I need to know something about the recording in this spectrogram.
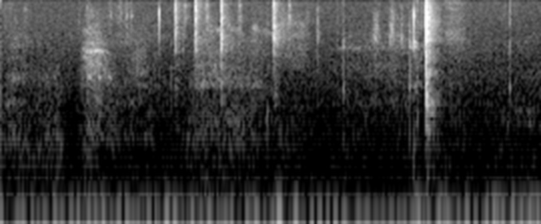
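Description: Typing on a computer keyboard: irregular key clicks, with one louder keystroke a little after three seconds in.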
